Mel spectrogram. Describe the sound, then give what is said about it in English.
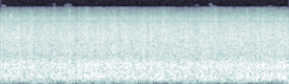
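Steady, even rain falls outdoors on people gathered at a public question-and-answer event, a soft continuous hiss of drops with no pauses or voices, fairly quiet and diffuse. “If you could move forward, I think there's some people we could help in from the rain.”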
